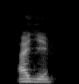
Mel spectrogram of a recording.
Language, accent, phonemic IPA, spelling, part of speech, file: French, France, /a.je/, aillée, verb, LL-Q150 (fra)-aillée.wav
- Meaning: feminine singular of aillé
